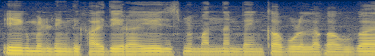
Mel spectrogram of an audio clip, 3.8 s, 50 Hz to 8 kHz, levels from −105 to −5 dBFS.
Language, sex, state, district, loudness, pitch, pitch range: Hindi, male, Uttar Pradesh, Lalitpur, -19 LUFS, 110 Hz, 110-115 Hz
